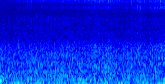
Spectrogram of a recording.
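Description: Steady hiss with a low hum underneath: the background noise of a cheap lavalier microphone turned up high.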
